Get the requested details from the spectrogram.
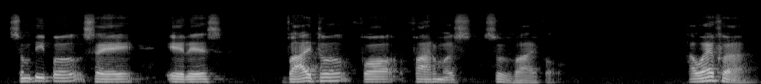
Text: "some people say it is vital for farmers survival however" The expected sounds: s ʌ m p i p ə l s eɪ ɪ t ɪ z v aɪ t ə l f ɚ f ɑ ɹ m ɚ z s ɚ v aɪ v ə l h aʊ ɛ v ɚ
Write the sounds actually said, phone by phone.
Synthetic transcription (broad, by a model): s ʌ m p i p ə l s eɪ ɪ t ɪ z v aɪ t ə l f ɚ f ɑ ɹ m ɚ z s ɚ v aɪ v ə l h aʊ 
